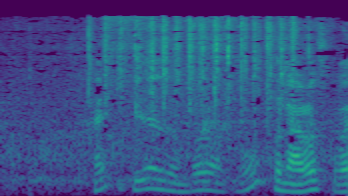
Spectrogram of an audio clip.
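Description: A man's voice, low and indistinct, speaking or murmuring a few syllables, over a faint, rapid run of clicks.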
